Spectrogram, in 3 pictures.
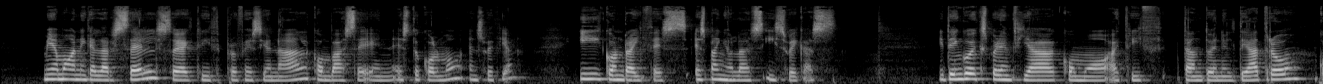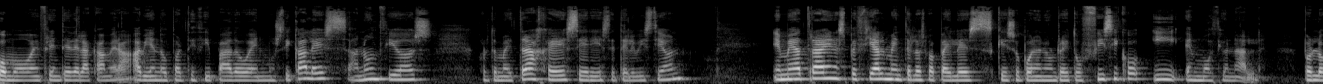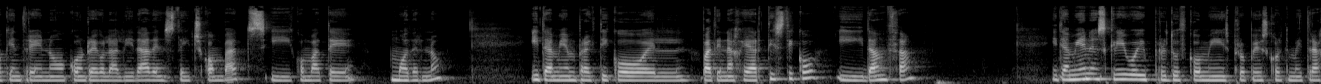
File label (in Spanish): Presentacion Espanol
